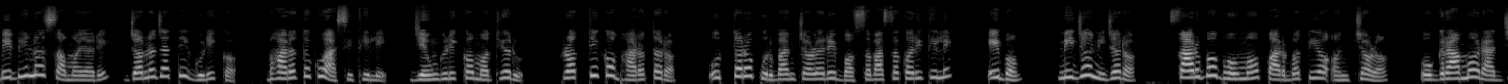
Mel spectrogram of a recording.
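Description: Generation loss runs through the whole speech clip, which swirls and sounds hollow and smeared, with blurred attacks and nothing above 16.6 kHz. The likely cause is roughly seven lossy encodes, each requantising on a shifted frame grid, in a way that fits Vorbis at around 62 kbit/s.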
